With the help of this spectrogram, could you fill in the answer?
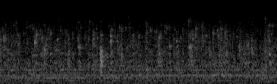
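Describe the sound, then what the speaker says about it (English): Water trickles and splashes continuously in a Drinkwell pet fountain, a soft, close, steady patter of small drips with no talking. "So we have it hit more towards the top, it's a little less of a trickle sound."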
